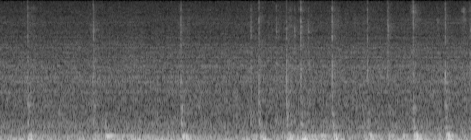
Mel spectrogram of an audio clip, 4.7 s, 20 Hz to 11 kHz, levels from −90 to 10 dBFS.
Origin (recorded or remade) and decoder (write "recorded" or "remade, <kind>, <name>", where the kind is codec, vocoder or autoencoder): remade, vocoder, Vocos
